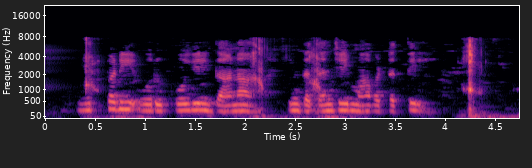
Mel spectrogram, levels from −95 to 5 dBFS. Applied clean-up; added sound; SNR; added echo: classical method log-MMSE.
